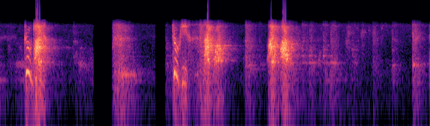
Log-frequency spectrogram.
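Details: Small Pekingese indoors barking protectively to warn of a man beating on an empty plastic water bottle; sharp, high barks in bursts with gaps between, mixed with a person speaking.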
